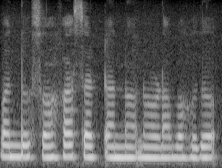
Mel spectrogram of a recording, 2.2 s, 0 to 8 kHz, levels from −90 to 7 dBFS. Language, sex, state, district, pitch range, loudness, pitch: Kannada, female, Karnataka, Koppal, 190-205 Hz, -14 LUFS, 195 Hz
